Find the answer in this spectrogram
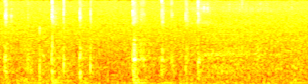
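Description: Faint keystrokes on a computer keyboard as a number is typed in: a handful of light, irregularly spaced clicks.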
